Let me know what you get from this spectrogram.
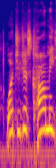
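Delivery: very high, loud outraged snap; snapping. Acted. James outraged at being insulted, high loud snap. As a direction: shoot the question back in outrage. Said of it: "snapped James".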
